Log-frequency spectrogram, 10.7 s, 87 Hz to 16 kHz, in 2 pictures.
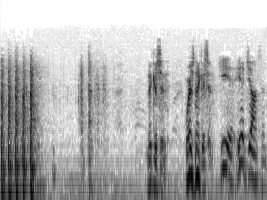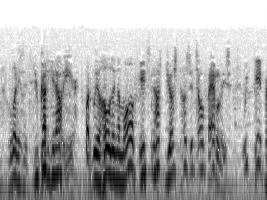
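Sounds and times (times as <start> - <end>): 
heavy pounding on a door at night: 0.0 - 0.9
speech: 3.0 - 10.6.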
